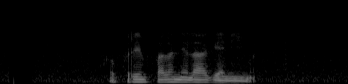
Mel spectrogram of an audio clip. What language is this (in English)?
Sinhala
